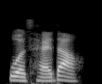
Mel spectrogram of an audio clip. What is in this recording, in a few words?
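Chinese, example sentence; hsk2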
